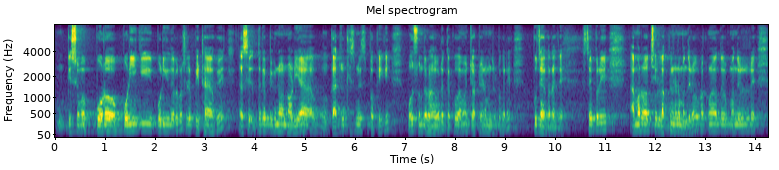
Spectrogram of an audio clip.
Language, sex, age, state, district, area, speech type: Odia, male, 30-45, Odisha, Khordha, rural, spontaneous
